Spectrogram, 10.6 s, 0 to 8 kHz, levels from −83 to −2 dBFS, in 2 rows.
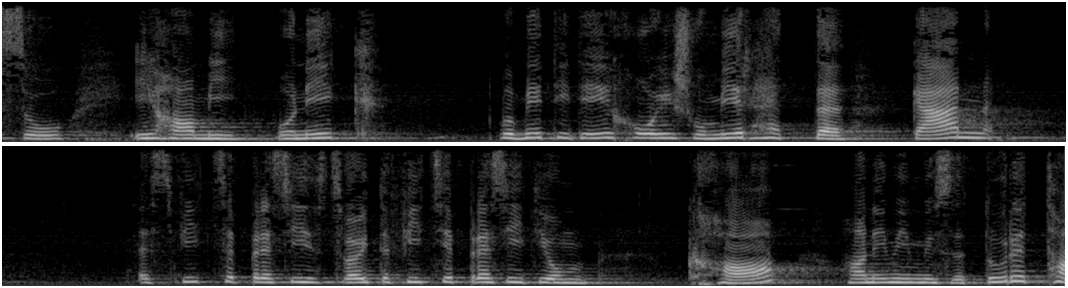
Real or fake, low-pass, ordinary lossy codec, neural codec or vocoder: real; none; none; none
